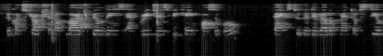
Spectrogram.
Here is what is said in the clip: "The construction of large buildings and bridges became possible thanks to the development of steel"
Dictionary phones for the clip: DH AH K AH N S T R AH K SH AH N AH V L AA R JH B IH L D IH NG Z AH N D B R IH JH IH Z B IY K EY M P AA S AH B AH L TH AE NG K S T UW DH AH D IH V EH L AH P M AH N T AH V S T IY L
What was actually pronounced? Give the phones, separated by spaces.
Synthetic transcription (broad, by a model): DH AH K AH N S T R AH K SH AH N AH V L AA R JH B IH L D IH NG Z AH N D B R IH JH IH Z B IY K EY M P AA S AH B AH L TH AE NG K S T UW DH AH D IH V EH L AH P M AH N T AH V S T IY L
